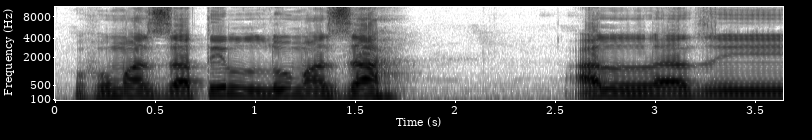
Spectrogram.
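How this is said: There is a stop before the last word.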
